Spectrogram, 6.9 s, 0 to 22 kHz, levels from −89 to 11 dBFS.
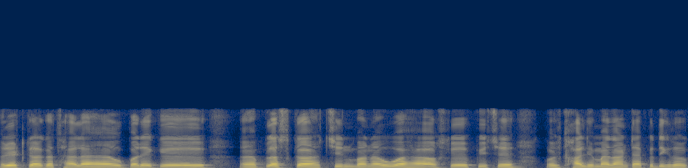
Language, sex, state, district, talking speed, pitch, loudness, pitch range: Hindi, male, Bihar, West Champaran, 200 wpm, 145 Hz, -17 LUFS, 140-150 Hz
